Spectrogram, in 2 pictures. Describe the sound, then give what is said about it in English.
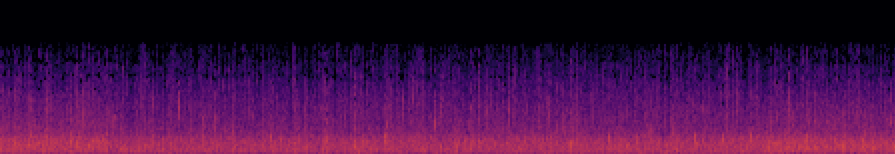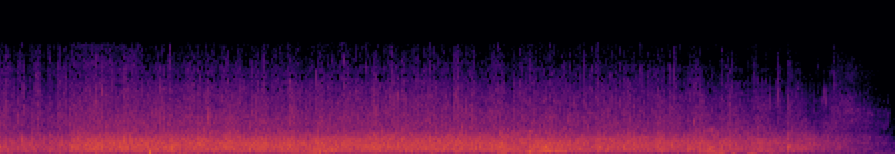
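An audience applauds steadily for about sixteen seconds to welcome a man as he comes up to the front, a dense wash of clapping that swells louder partway through, with a few scattered cheers, before fading out at the end. “let's just give him a, a warm welcome of applause and, and really bless him.”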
